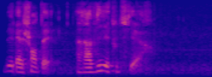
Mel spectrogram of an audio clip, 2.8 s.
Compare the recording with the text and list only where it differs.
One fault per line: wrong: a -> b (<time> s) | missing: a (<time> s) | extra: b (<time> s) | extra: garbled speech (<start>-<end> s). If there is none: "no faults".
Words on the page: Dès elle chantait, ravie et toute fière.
no faults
